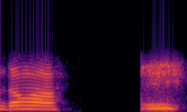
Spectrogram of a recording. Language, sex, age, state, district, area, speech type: Bodo, female, 30-45, Assam, Udalguri, urban, conversation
